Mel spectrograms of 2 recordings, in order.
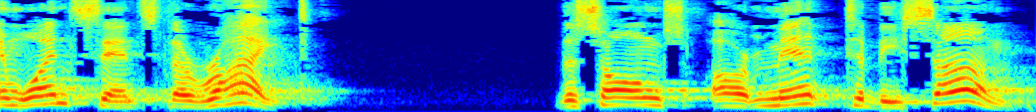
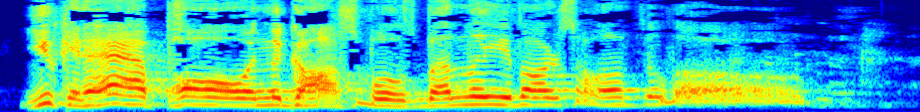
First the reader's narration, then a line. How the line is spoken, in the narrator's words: I could just hear him growling like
